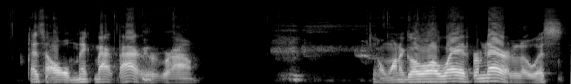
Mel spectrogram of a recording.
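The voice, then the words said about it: Imitates an old man's voice. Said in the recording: “do a good impression of him, at least the old version.”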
